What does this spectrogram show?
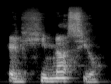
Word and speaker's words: gimnasio: If it's followed by I or E, it's pronounced like an H in English, el gimnasio.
